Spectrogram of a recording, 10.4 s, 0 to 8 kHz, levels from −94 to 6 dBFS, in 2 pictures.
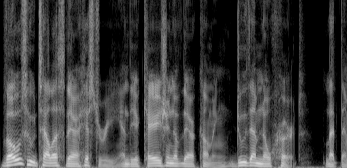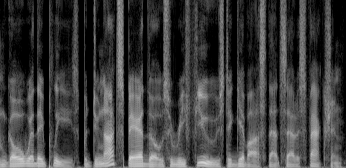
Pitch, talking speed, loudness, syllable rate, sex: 105 Hz, 195 wpm, -19 LUFS, 4.9 syllables/s, male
